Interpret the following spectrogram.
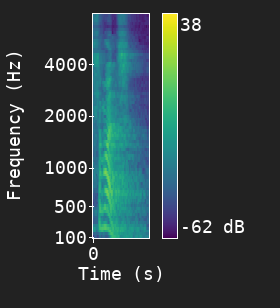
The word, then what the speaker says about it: smudge: SMUDGE समझ, D silent.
